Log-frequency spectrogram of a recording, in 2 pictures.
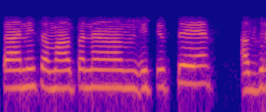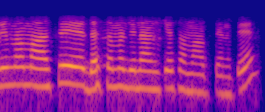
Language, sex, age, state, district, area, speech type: Sanskrit, female, 18-30, Karnataka, Dharwad, urban, conversation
